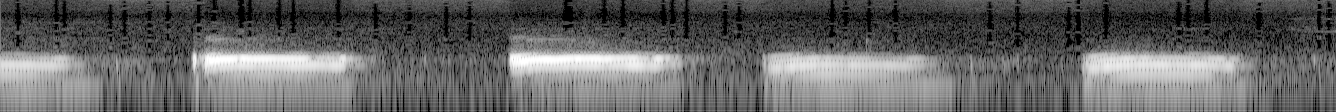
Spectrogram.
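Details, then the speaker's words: Patient with pleural effusion and passive condensation saying "i" while the microphone alternates sides: muffled vowels, some bleating like "e" at the upper border of the effusion. Egophony (goat voice). "Vamos a ver en este ejemplo cómo se le pide al paciente que diga I y se va alternando la colocación del micrófono de un lado y del otro y se escucha como i o como e dependiendo si está a nivel del derrame o no."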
